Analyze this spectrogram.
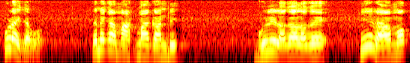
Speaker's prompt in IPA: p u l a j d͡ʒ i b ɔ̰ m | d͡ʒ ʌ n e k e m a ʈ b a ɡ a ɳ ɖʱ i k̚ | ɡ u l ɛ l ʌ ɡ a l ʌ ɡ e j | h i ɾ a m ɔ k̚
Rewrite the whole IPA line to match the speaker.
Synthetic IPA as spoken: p u l a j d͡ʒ a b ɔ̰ | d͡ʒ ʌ n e k a m a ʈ m a ɡ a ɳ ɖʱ i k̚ | ɡ u l i l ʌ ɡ a l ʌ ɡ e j | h i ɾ a m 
